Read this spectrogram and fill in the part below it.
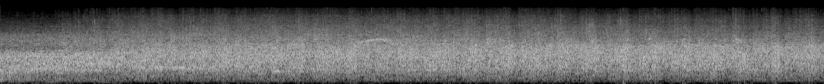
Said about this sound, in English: The audience applause tells me that they enjoyed your challenge, Clement, but it wasn't correct. I'll give you a bonus point because of the challenge that they enjoyed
